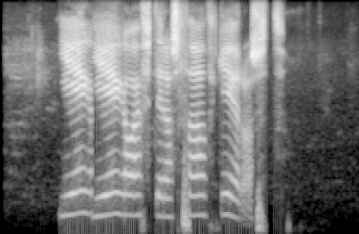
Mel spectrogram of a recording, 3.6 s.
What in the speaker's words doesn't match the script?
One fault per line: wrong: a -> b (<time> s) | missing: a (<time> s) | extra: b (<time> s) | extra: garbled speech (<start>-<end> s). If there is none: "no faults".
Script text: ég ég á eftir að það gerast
no faults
